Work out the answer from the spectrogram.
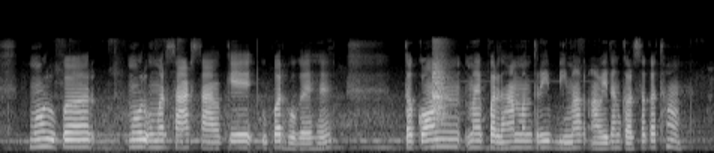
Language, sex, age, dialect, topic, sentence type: Chhattisgarhi, female, 25-30, Northern/Bhandar, banking, question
